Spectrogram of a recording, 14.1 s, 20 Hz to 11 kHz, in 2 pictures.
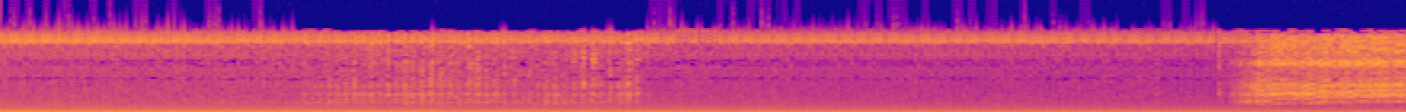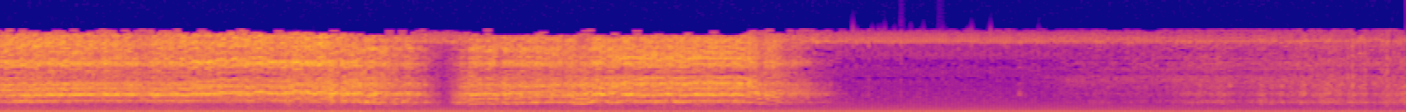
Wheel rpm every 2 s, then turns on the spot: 10, 20, 0, 130, 110, 80, 20.
0-4 12-14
